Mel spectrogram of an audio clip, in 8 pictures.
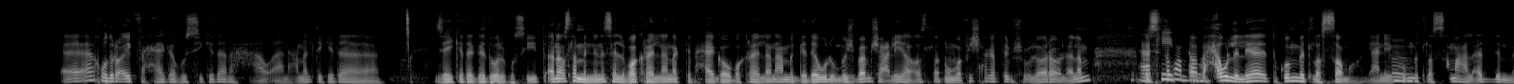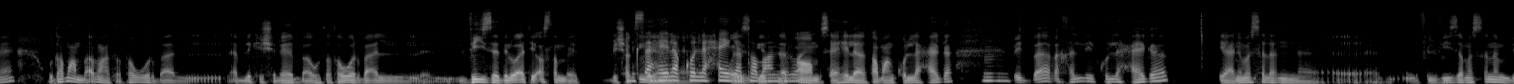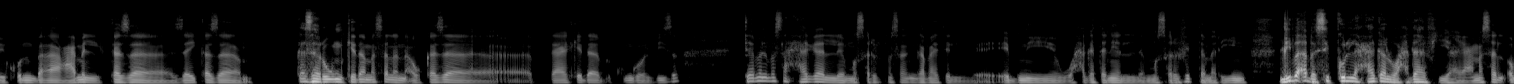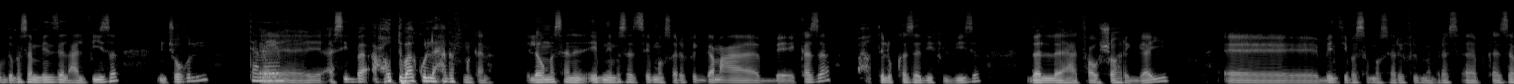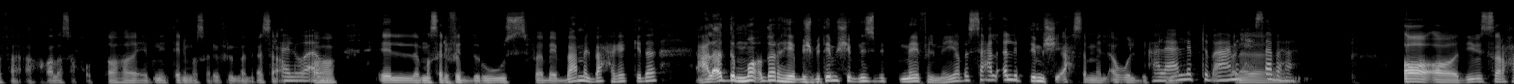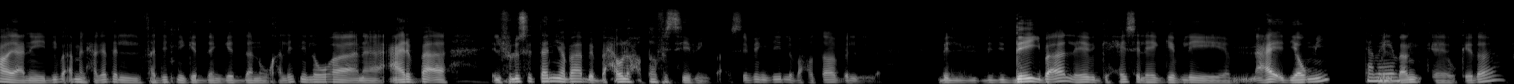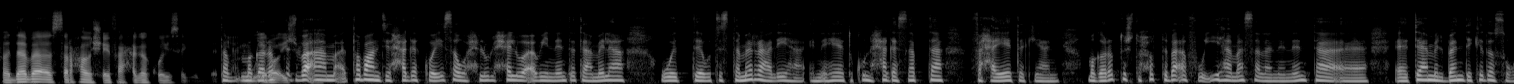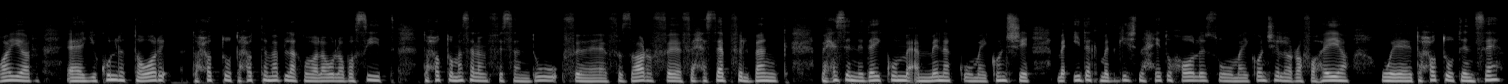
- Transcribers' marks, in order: tsk; in English: "الأبلكيشنات"; tsk; in English: "room"; in English: "say"; in English: "الsaving"; in English: "بالday"
- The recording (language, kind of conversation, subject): Arabic, advice, إزاي أوازن بين راحتي والادخار في مصاريفي اليومية؟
